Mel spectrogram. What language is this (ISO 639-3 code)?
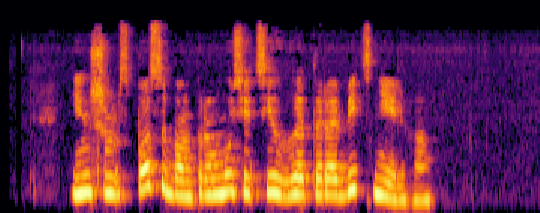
bel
